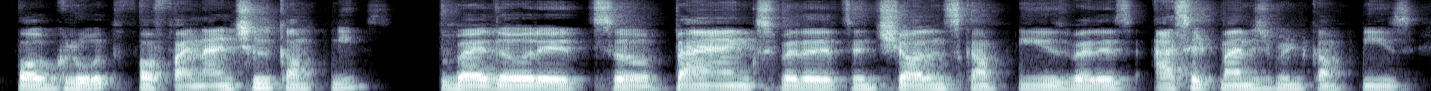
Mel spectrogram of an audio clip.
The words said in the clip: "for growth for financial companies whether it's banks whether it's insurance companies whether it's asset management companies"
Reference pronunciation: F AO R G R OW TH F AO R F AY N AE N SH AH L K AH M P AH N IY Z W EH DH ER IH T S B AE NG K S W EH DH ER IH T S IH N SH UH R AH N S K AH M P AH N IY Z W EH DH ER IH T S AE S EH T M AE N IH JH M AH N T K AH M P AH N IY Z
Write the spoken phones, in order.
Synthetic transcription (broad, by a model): F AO R G R OW T F AO R F AY N AE N SH AH L K AH M P AH N IY Z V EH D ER IH T S B AE NG K S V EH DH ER IH T S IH N SH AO R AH N S K AH M P AH N IY Z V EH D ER IH T S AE S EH T M AE N IH JH M AH N T K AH M P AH N IY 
